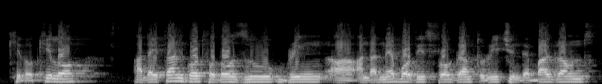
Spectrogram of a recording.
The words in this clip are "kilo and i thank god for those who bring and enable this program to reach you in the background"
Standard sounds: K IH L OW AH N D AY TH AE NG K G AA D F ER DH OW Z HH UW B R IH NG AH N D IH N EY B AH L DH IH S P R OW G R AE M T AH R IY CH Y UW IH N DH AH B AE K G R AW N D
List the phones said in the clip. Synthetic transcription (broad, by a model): K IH L OW AH N D AY TH AE NG K G AA D F ER DH OW Z HH UW B R IH NG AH N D IH N EY B AH L DH IH S P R OW G R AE M T AH R IY CH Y IH N DH AH B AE K G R AW N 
